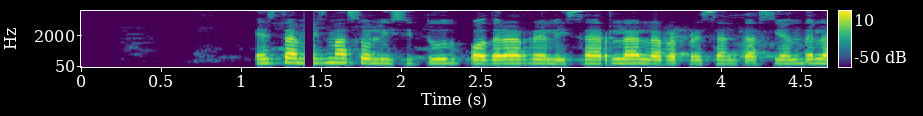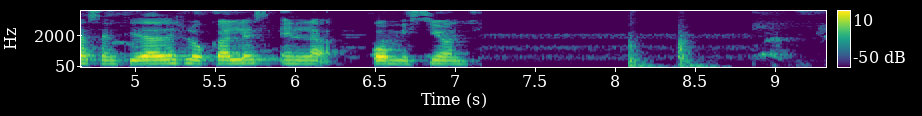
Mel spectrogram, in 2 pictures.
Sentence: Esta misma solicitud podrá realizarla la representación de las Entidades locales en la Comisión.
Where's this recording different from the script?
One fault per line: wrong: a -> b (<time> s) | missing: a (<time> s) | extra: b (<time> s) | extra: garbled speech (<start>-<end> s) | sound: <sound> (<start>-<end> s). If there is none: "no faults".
sound: dropout (1.4-1.5 s)
sound: thud (8.1-8.7 s)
